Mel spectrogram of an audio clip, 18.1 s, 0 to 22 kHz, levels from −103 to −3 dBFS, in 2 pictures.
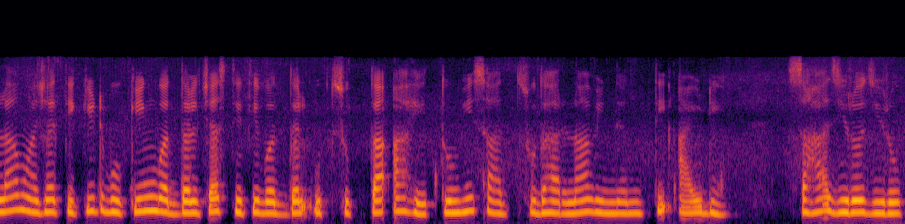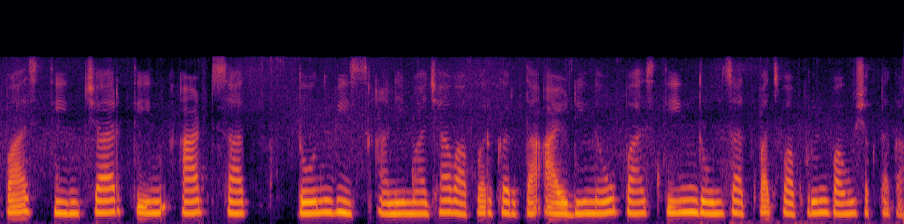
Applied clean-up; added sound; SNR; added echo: neural mask model Resemble Enhance denoiser.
